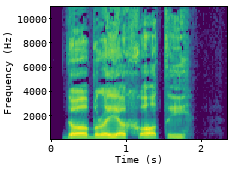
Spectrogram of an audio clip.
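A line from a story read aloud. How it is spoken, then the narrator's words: Gloomy. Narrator (Russian): мрачно сказал Ка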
